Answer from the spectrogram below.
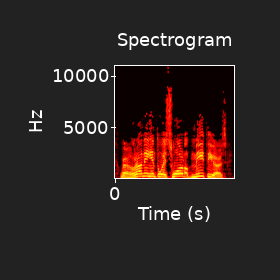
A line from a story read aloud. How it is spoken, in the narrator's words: He yelled into the ship's intercom microphone, so excited that he said it in Russian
